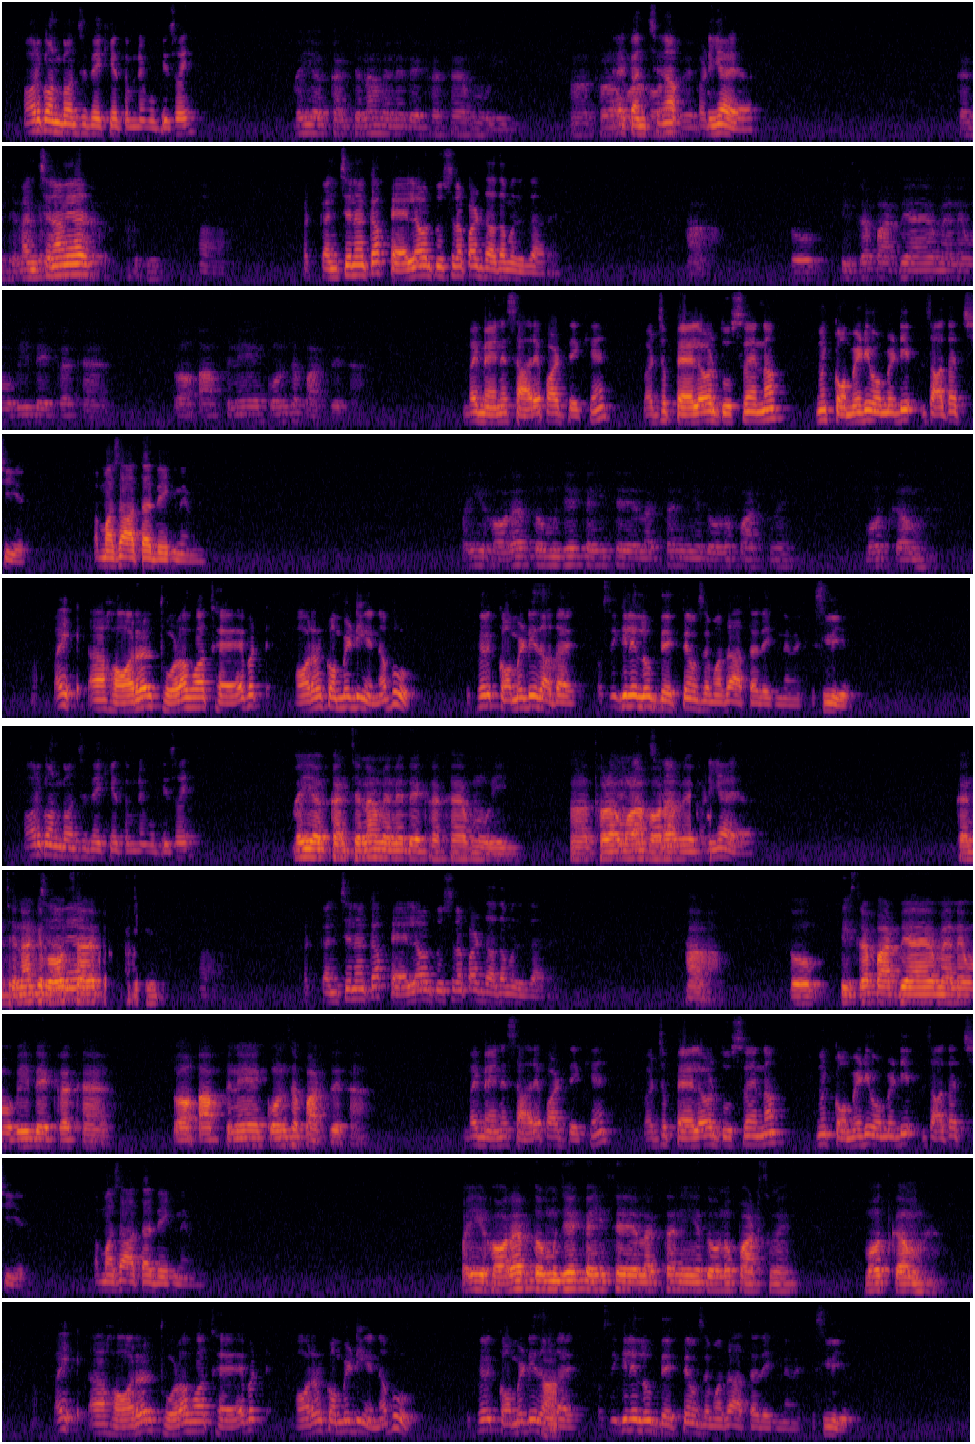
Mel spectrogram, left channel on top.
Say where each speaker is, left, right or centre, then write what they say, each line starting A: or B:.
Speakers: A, on the left; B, on the right.
A: और कौन कौन सी देखी है तुमने मूवीज भाई
B: भाई अ, कंचना मैंने देख रखा है मूवी थोड़ा
A: यार
B: मोड़ा
A: कंचना
B: हॉरर है
A: बढ़िया है यार
B: कंचना
A: कंचना
B: के बहुत
A: में यार
B: सारे पार्ट हैं।
A: हाँ बट कंचना का पहला और दूसरा पार्ट ज्यादा मजेदार है
B: हाँ तो तीसरा पार्ट भी आया मैंने वो भी देख रखा है तो आपने कौन सा पार्ट देखा
A: भाई मैंने सारे पार्ट देखे हैं बट जो पहला और दूसरा है ना उसमें कॉमेडी वॉमेडी ज्यादा अच्छी है और मजा आता है देखने में
B: भाई हॉरर तो मुझे कहीं से लगता नहीं है दोनों पार्ट्स में बहुत कम है
A: भाई हॉरर थोड़ा बहुत है बट हॉरर कॉमेडी है ना वो तो फिर कॉमेडी ज्यादा
B: हाँ
A: है उसी के लिए लोग देखते हैं उसे मजा आता है देखने में इसलिए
